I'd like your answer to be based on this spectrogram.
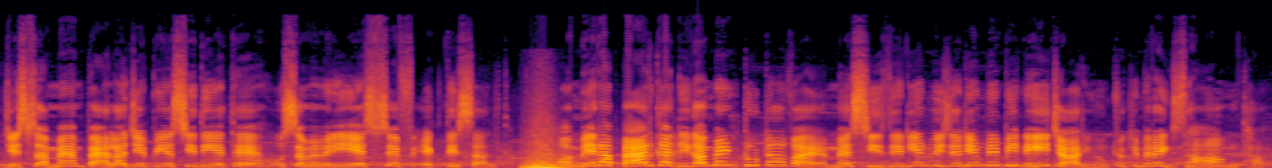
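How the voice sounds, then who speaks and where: A woman's voice: sits high, brisk. A woman in her forties, an exam candidate, making an emotional, indignant plea in a street interview outdoors. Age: 40s. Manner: pleading, indignant.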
